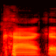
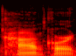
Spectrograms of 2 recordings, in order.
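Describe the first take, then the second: First: It is said with a local New England pronunciation. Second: It is said with an outsider's pronunciation. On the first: The speaker is a local. "if you're from the New England area" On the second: The speaker is not from the area. "if you're not from the New England area"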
